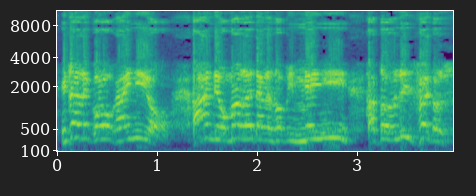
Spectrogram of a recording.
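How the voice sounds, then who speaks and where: A man calling in to a radio show, shouting angrily and repeating himself. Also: extremely high pitch, fairly even intonation, vocal fry. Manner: shouting, angry, repetitive. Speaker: radio caller. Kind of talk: heated call-in rant. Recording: tinny phone line.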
